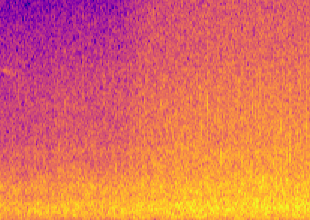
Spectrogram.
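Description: Steady broadband rush of river water flowing by the strand at Ballinrodgery Castle on the Fitzgerald estate, River Feale, continuous and fairly close with no voices.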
